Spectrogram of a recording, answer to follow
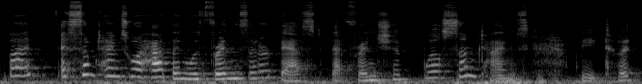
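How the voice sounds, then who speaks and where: A woman reading a rhyming children's story aloud with measured, expressive storytelling. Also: high voice, noisy background. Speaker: storybook reader.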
